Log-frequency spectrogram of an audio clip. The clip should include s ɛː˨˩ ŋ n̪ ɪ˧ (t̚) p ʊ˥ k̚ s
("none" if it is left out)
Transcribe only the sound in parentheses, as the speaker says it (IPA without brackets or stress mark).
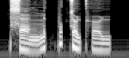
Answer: k̚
